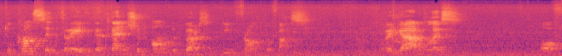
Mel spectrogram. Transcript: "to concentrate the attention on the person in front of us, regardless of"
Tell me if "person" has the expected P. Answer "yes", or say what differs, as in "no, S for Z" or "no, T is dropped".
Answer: no, B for P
